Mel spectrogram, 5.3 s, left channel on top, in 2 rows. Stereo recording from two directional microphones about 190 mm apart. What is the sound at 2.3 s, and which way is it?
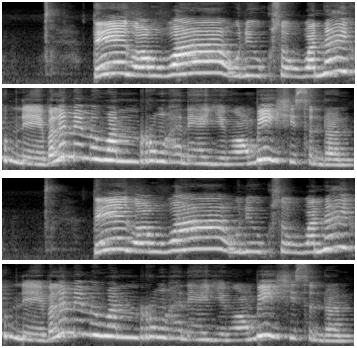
A woman's voice, 20° right (ahead or behind).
